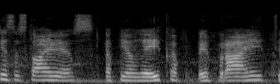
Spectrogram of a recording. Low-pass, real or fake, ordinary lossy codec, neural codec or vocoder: 10.8 kHz; fake; AAC, 48 kbps; codec, 24 kHz, 0.9 kbps, WavTokenizer, medium music audio release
